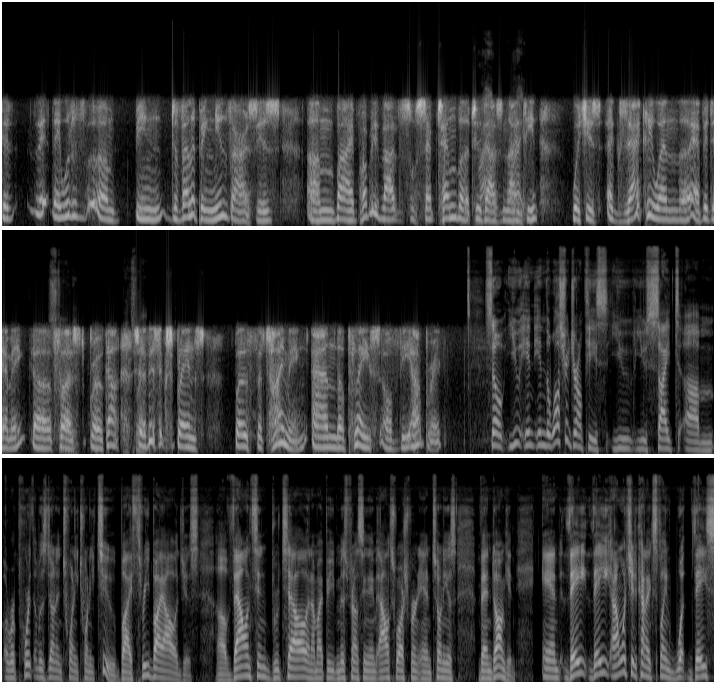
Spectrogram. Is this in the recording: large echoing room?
no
